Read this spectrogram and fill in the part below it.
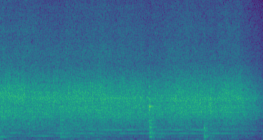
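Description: Raw mango pieces are stirred into hot oil with turmeric for a sweet pickle, giving a bright continuous sizzle with a few sharp spatula knocks against the pan.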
